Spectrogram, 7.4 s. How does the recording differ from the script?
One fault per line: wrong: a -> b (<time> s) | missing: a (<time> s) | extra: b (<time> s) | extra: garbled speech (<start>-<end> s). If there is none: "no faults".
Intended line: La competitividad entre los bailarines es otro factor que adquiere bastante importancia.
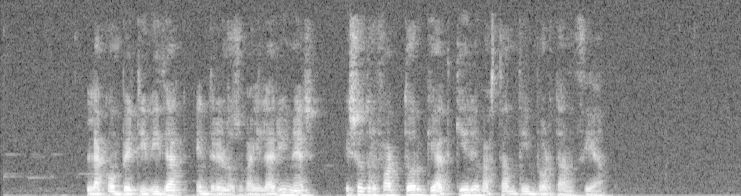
no faults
